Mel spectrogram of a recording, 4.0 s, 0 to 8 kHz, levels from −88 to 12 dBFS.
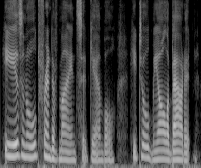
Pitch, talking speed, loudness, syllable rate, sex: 170 Hz, 225 wpm, -20 LUFS, 4.8 syllables/s, female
